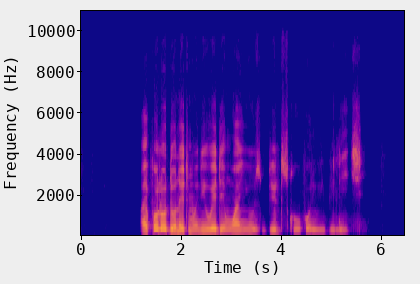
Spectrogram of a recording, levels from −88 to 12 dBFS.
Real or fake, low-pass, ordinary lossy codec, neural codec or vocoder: real; 9.9 kHz; Opus, 32 kbps; none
